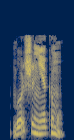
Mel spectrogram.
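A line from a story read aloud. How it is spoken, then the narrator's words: Wry snort. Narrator (Russian): хмыкнул он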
